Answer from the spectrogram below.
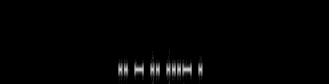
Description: Morse code, heard as a keyed tone, about 46 wpm, 690 Hz. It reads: ITIVE
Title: Prefixes and Suffixes 45wpm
